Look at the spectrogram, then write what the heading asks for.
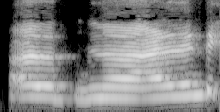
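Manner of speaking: ordinary delivery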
